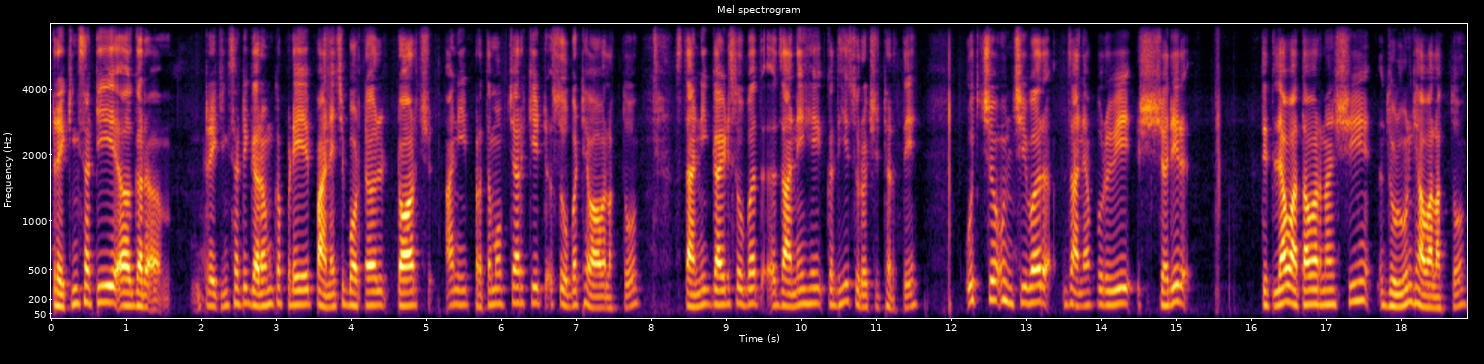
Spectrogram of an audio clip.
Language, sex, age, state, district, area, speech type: Marathi, male, 18-30, Maharashtra, Kolhapur, urban, spontaneous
